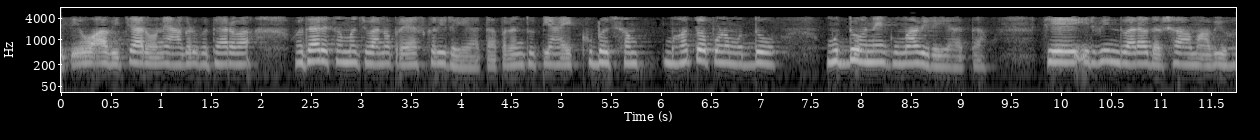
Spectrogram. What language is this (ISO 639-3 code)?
guj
